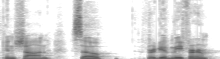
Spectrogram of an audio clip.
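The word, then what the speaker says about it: Pynchon: heard his name spoken so I always said Pinchin Pinchin Pinchin I started talking to people like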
